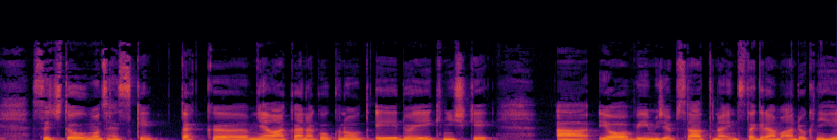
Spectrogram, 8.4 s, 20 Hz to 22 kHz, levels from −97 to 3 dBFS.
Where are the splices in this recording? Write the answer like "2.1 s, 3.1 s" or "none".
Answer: none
